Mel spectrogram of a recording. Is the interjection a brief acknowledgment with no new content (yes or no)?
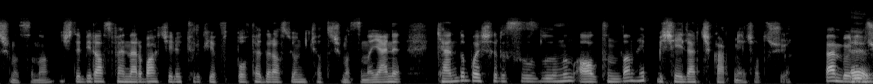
no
